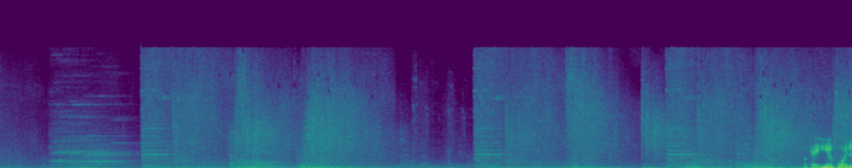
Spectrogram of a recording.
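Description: Lightning spells crackle and boom in loud bursts.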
